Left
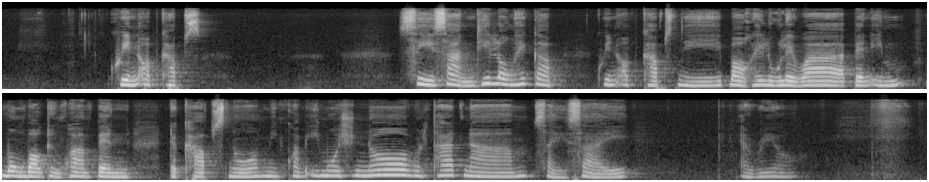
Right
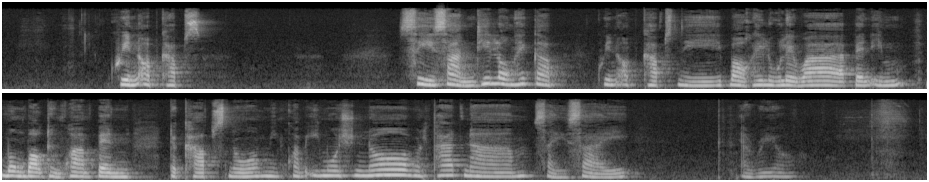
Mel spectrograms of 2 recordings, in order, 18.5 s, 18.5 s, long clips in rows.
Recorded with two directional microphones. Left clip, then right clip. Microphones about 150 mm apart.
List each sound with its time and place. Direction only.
0.8 s speech: 40° left (ahead or behind)
3.7 s a sound: 40° left (ahead or behind)
4.7 s speech: 40° left (ahead or behind)
8.8 s speech: 25° left (ahead or behind)
16.6 s speech: 40° left (ahead or behind)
